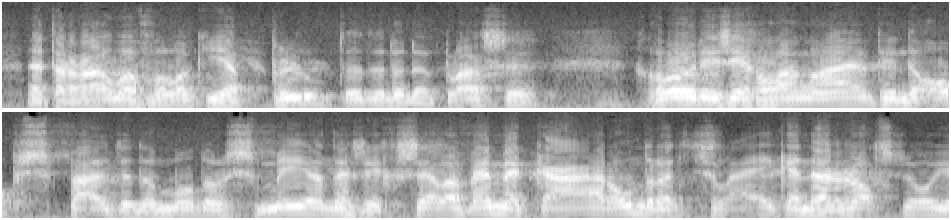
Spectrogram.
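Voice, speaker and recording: In a dull-sounding 1980 radio play, an actor portrays an embittered, aging French doctor and war veteran who rambles sardonically through his memories. His medium-pitched voice is husky and rough-edged, and the acting is light.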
